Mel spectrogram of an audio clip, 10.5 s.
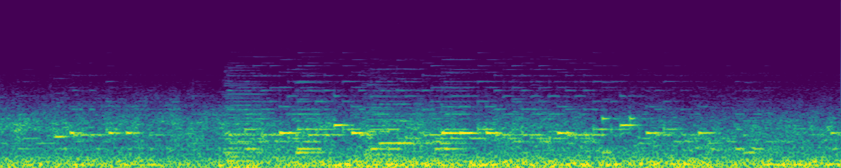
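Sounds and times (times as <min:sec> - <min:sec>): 
airplane cabin drone in first class: 0:00.0 - 0:10.5
classical music: 0:00.7 - 0:01.7, 0:02.8 - 0:10.5.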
